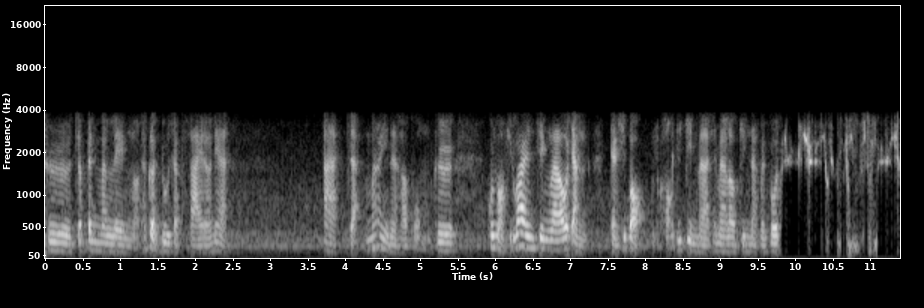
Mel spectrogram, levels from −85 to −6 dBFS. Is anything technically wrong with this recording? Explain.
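Yes. From 9.80 s to the end, there is a codec payload misread. The AMR frames are unpacked with the wrong layout, which points to octet-aligned packing read as bandwidth-efficient. The speech turns into garbled noise and warble that barely follows it. The AMR narrowband band before this, roughly 200 Hz to 3.6 kHz, sounds lightly coded.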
